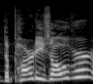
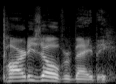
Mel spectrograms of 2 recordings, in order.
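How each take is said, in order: First: "The party's over?" as a question, OVER rising high; questioning disbelief. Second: Put-on "Party's over, baby" falling low at the end; final verdict. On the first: Retold or imitated. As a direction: raise "over" into an incredulous question. Friends question his announcement. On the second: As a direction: drop "baby" low, closing the matter. His final answer to the friends.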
